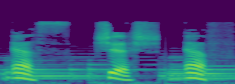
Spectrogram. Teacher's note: the lengthening of fricative sounds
